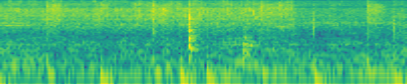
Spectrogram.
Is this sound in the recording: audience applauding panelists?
no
